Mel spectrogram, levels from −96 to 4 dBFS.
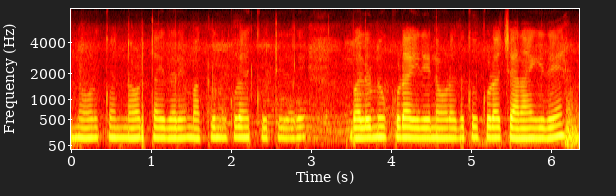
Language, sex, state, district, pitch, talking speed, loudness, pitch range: Kannada, female, Karnataka, Shimoga, 170 Hz, 115 wpm, -21 LUFS, 165-175 Hz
